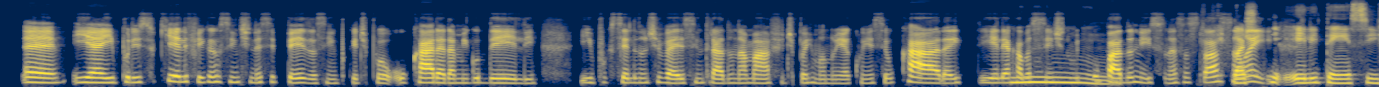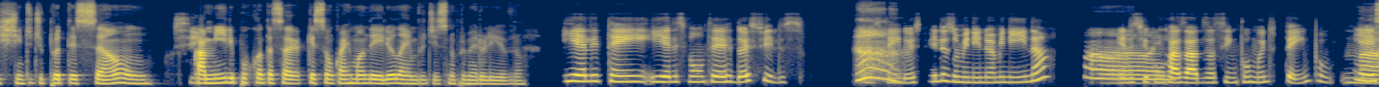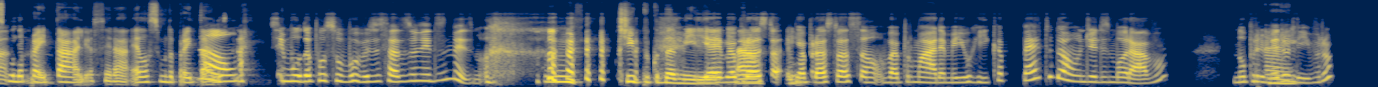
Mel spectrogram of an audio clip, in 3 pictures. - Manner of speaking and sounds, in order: gasp; chuckle; laugh
- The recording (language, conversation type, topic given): Portuguese, unstructured, Qual é a sua forma favorita de relaxar em casa?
